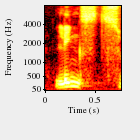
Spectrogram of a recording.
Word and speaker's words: links: Let's pronounce it in proper German lings, which is translated to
